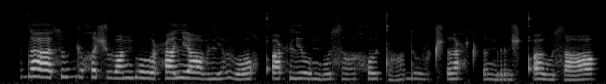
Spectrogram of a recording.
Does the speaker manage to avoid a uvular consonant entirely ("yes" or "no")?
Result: no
